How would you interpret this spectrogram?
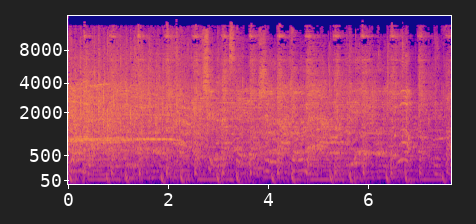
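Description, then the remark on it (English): A crowd claps and cheers loudly and continuously as a performer is welcomed to the stage, dense rapid clapping blended with shouts and excited voices, holding steady for the whole stretch. “Clap your hands. Woo! Cheer!”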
